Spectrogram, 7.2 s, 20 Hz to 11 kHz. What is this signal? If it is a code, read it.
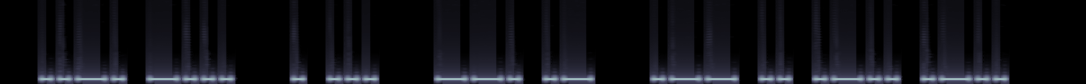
Morse code, heard as a keyed tone, about 20 wpm, 700 Hz. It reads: FB ES GA WILL
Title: Speed-Racing Common QSO Phrases - 20wpm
